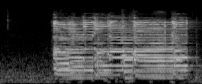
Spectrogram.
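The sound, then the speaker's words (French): A telephone rings once as a radio programme calls its correspondent, a loud, steady electronic tone that starts abruptly, holds for over a second, then cuts off, with no voices around it. “On appelle Céline Corsia.”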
